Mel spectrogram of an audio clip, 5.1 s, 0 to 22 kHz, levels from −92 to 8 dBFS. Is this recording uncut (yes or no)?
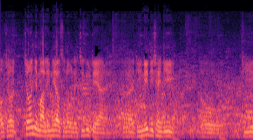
yes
